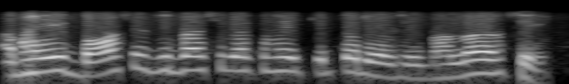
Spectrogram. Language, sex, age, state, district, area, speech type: Odia, male, 18-30, Odisha, Ganjam, urban, conversation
